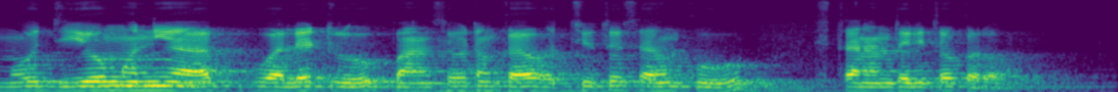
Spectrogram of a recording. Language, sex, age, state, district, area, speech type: Odia, male, 30-45, Odisha, Puri, urban, read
